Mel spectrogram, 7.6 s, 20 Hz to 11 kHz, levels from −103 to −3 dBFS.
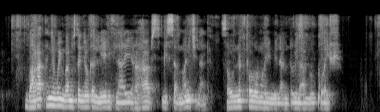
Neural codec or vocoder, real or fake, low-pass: codec, 16 kHz, 4 kbps, FreqCodec, smaller model; fake; 7.2 kHz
